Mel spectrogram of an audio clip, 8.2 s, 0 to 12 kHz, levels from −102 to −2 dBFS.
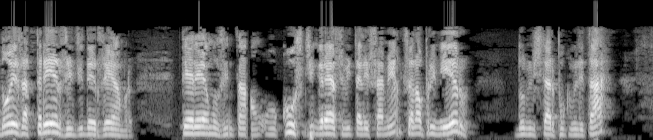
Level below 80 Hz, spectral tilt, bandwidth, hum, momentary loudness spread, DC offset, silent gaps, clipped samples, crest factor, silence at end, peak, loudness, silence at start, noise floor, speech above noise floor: -52 dBFS; -5.5 dB/octave; 8 kHz; none; 12 LU; under 0.1%; none; under 0.1%; 16 dB; 0.55 s; 0 dBFS; -14 LUFS; 0 s; -57 dBFS; 42 dB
